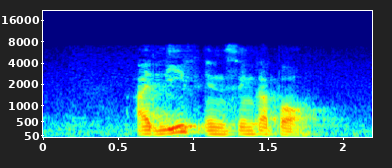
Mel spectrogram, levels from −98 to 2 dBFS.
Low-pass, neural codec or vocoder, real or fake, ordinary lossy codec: 7.2 kHz; vocoder, 22.05 kHz, 80 mel bands, Vocos; fake; Opus, 32 kbps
